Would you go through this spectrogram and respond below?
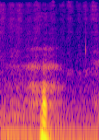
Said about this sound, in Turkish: Şu da düz bir çizgi çiziyorum. Çünkü buraya bir göl yapıyorum.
